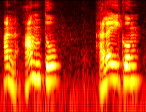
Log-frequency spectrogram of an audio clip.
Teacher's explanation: নুন সাকিনের পরে আইন স্পষ্ট হবে, গুণ্য হবে না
